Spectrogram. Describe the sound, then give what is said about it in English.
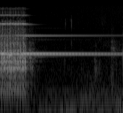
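A single burst of an old-fashioned telephone bell rings loudly for a fraction of a second, then its bright metallic tone lingers and fades away. “Hello? What do you want? Stop ringing! Will you stop, please?”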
